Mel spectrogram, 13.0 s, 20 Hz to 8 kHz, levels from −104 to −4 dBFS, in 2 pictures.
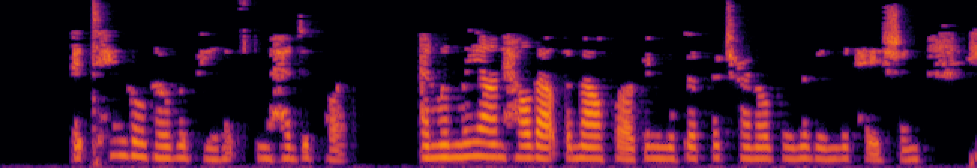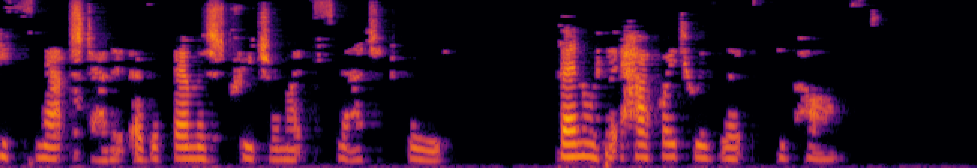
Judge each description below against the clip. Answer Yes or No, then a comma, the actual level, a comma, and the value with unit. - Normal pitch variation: No, narrow, 1.8 semitones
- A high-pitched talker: Yes, high, 200 Hz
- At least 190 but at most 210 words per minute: Yes, fast, 205 wpm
